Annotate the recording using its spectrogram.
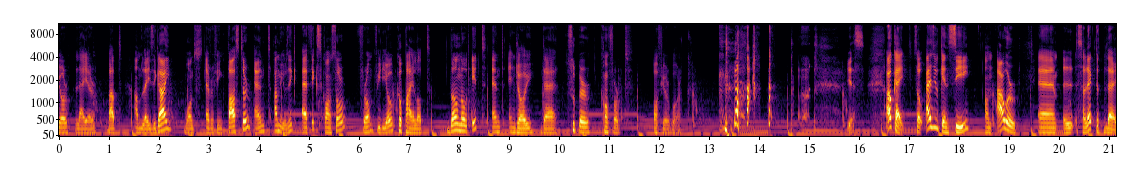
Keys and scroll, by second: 3.8 alt+super+z, 4.4 super+z, 18.6-19.4 typing.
